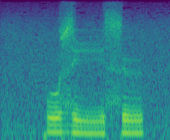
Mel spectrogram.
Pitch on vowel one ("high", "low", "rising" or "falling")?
high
